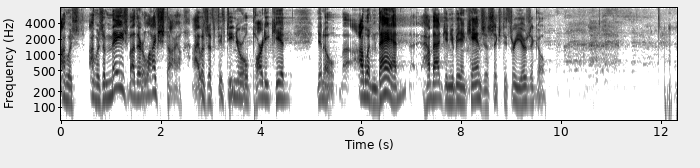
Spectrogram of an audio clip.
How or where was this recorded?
large echoing room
